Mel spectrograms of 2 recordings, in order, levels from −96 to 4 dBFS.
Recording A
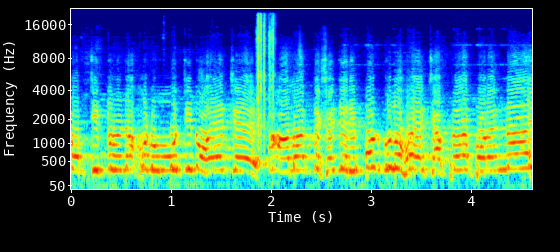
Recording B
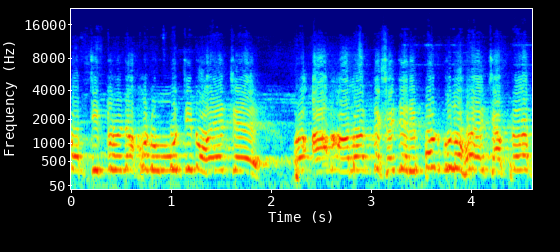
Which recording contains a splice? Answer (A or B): A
